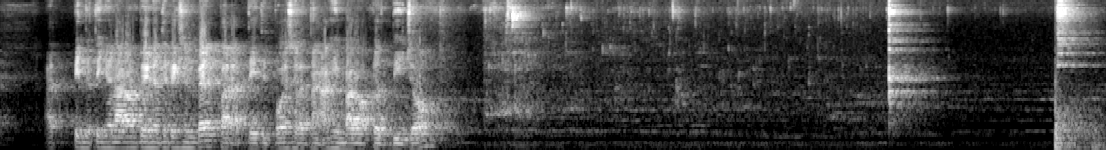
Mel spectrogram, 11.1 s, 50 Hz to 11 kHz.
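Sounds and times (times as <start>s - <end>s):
man drinking and swallowing: 4.8s - 5.9s.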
